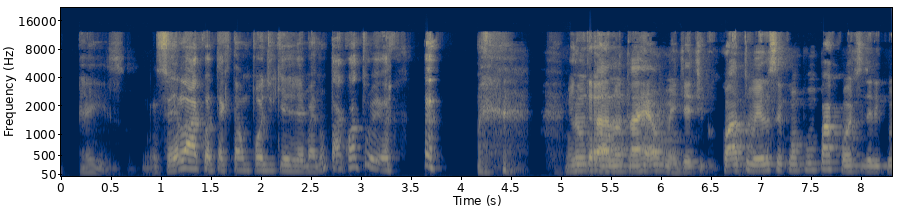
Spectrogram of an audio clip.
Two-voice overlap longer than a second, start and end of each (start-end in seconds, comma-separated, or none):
none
